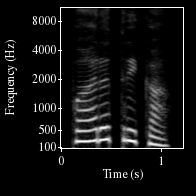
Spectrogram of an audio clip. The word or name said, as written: ಪಾರದರಿಗೆ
